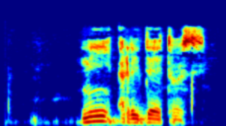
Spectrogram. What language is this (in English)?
Esperanto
